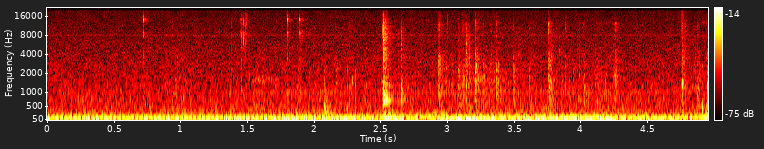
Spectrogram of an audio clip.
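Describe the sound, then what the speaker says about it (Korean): Computer keyboard typing sits faintly under a steady low hum, with scattered soft clicks and one sharper tap midway, the keys struck unevenly over a few seconds. "타자를 쳐야 돼."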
